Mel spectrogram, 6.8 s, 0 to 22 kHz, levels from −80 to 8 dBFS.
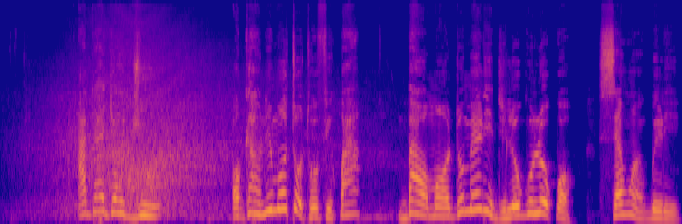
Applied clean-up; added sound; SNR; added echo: none; Car; 16 dB; none.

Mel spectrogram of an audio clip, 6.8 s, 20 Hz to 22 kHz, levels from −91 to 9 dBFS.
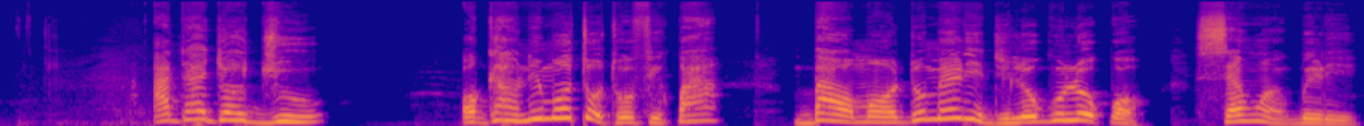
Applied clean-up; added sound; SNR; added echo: none; none; none; none.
